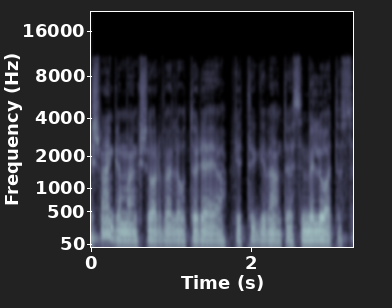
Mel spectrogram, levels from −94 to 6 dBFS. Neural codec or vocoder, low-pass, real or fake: none; 10.8 kHz; real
